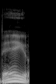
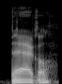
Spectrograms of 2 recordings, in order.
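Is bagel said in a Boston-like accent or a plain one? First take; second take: plain; Boston-like. First: The word is said in a plain accent. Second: The word is said in a Boston-like accent. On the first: This is how the speakers' own group says it. "We say bagel" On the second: This is how some other people say it. "Say the other one again. ... That's more Boston"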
